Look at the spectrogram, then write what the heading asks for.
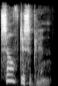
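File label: "self-discipline", British English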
